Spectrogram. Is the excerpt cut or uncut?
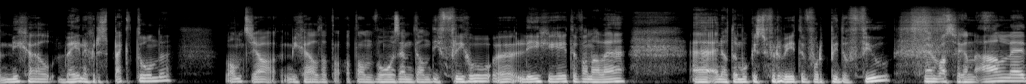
uncut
